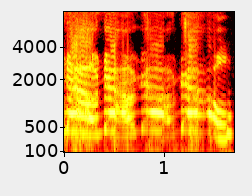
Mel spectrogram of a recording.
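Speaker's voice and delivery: shrill, very high, furious yelling. Imagining a man listening on hold to a court call, mock-furious yelling. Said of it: "he's furious and he's yelling".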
